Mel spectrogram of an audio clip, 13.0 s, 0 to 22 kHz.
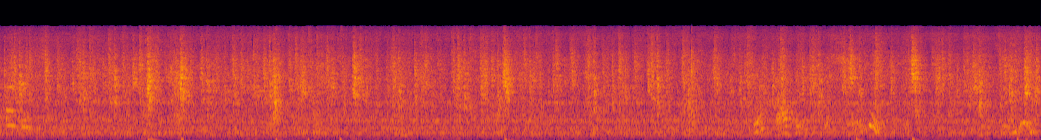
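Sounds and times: treadmill rustling: 0:00.0 - 0:13.0.

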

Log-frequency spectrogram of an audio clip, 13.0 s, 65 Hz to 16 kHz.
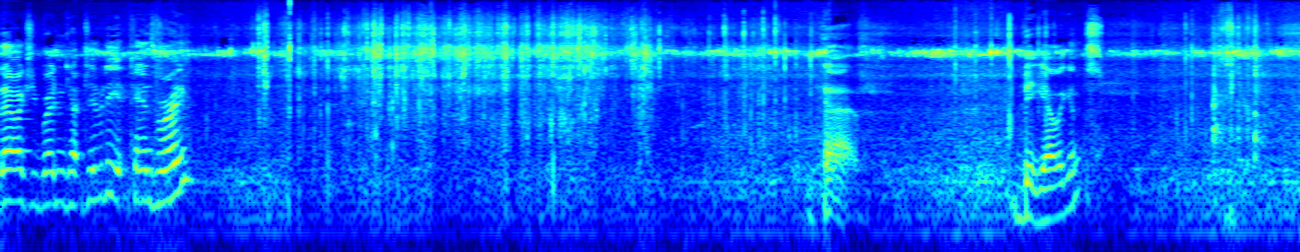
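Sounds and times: packing paper crinkling and rustling: 0:02.6 - 0:08.1.

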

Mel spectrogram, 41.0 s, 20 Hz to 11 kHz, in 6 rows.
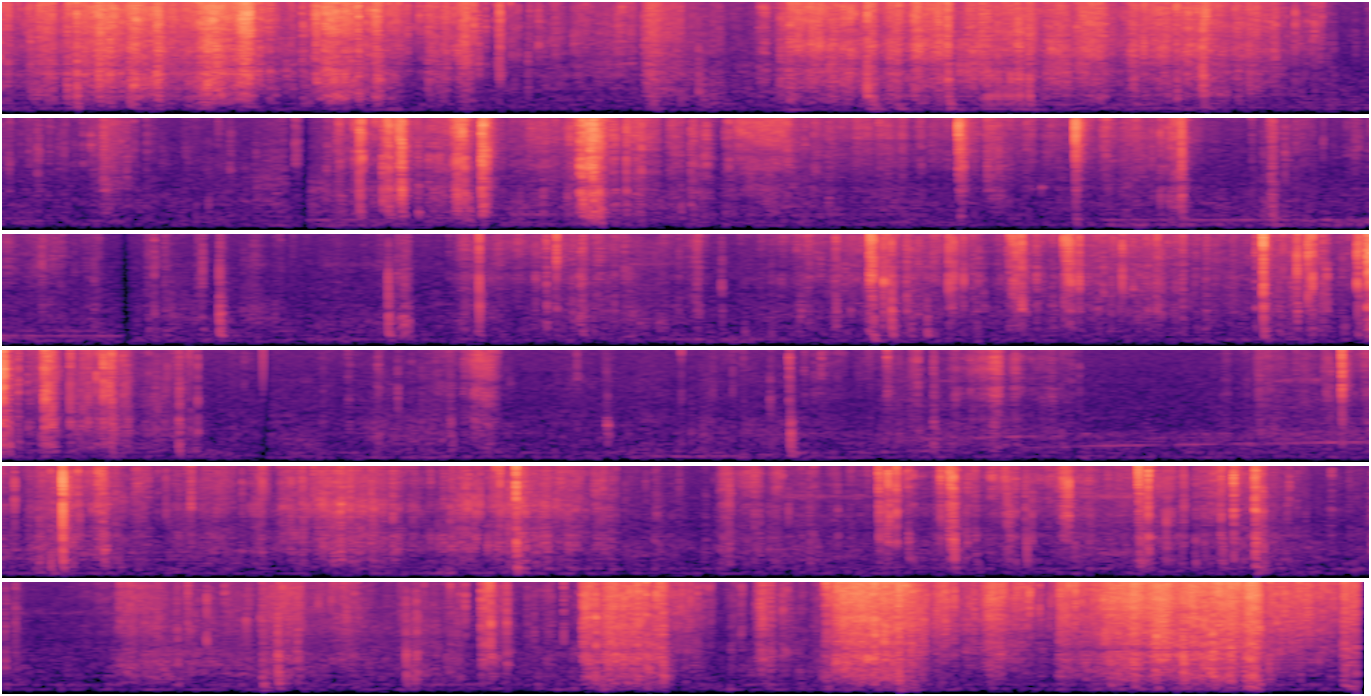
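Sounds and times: plastic wrap crinkling and tearing: 0:00.0 - 0:07.6, 0:08.4 - 0:13.9, 0:16.0 - 0:21.6, 0:26.9 - 0:34.0, 0:34.8 - 0:40.9.

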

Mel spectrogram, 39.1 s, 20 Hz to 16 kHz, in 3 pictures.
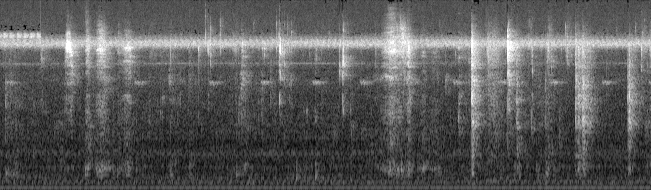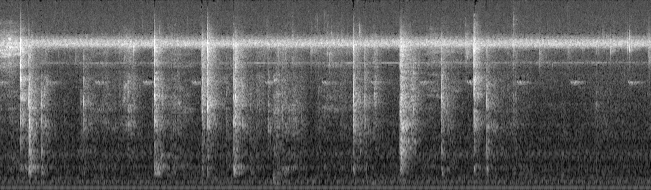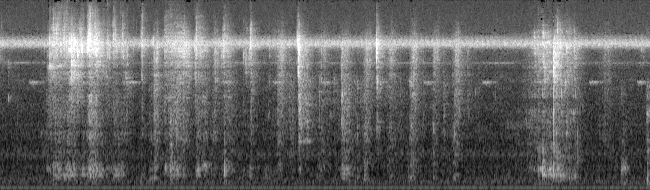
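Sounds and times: slurping noodles: 0:27.0 - 0:31.1, 0:36.6 - 0:37.6.

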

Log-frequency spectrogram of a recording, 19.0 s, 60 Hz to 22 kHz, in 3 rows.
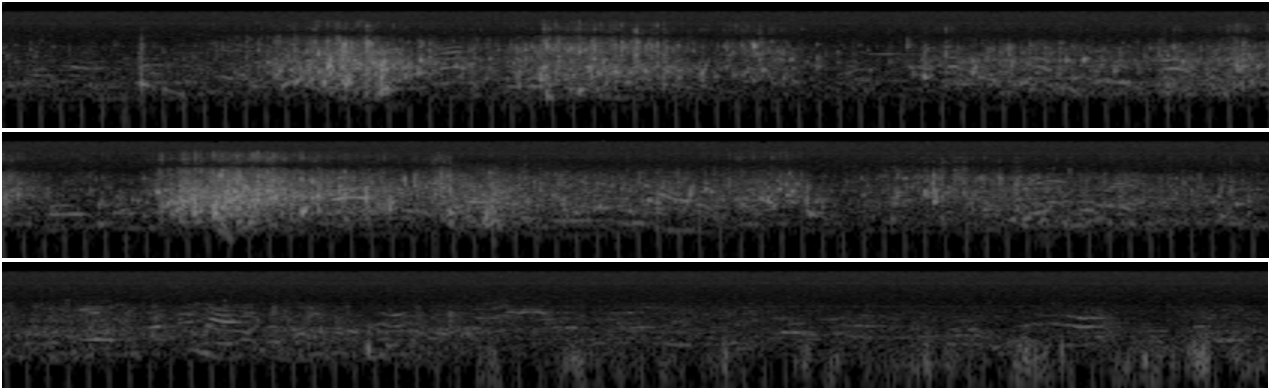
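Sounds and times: small waves lapping on rocks: 0:00.0 - 0:14.6.

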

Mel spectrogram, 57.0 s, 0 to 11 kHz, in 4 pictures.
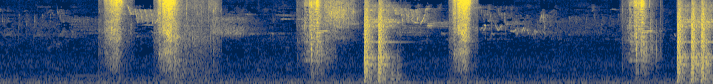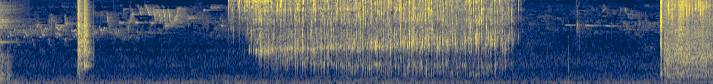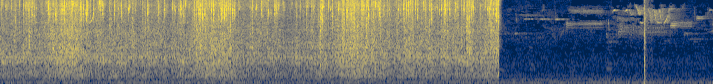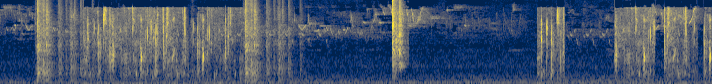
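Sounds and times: sand and cement scraping: 0:02.0 - 0:04.5, 0:06.0 - 0:08.4, 0:09.0 - 0:09.6, 0:12.5 - 0:13.2, 0:27.5 - 0:38.6
water pouring: 0:18.8 - 0:24.6.

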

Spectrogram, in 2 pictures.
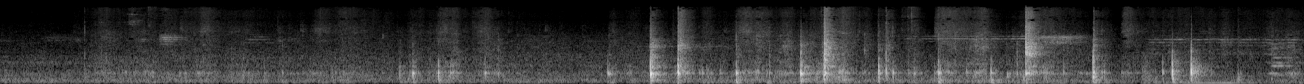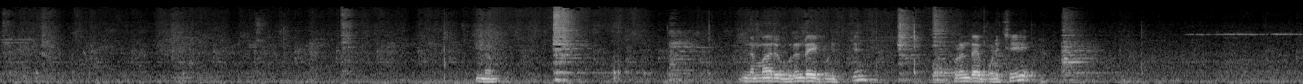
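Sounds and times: dough knocking in a steel bowl: 0:06.0 - 0:12.6.

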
